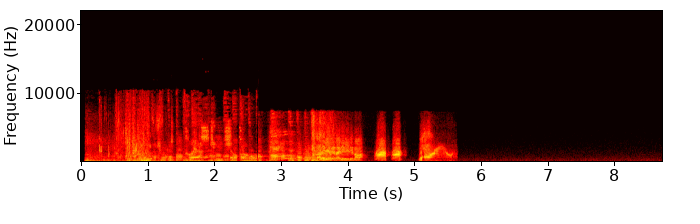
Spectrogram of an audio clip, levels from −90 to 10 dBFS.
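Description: At 2.65 s the sound abruptly turns duller and boxier and stays that way to the end, which points to the input likely having switched to a poorer device. A 20 ms gap of silence marks the change, followed by a level shift of about 5 dB and a faint new noise floor roughly 45 dB down. On a spectrogram, energy above 7.2 kHz vanishes at that instant, leaving a flat ceiling. The waveform shows a brief dropout and a step in amplitude.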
